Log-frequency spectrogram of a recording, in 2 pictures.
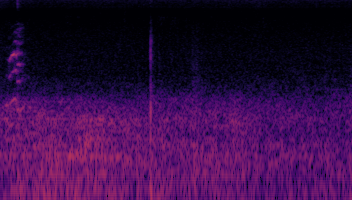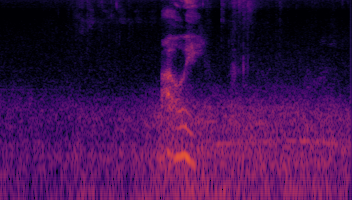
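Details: A cat gives a single short meow, arching up then down, near the end of a stretch of steady low outdoor rumble. A person calls to it around the sound.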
